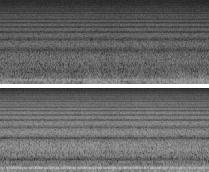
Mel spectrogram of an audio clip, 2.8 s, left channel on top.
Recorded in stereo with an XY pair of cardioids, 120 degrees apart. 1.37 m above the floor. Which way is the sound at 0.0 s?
60° right.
